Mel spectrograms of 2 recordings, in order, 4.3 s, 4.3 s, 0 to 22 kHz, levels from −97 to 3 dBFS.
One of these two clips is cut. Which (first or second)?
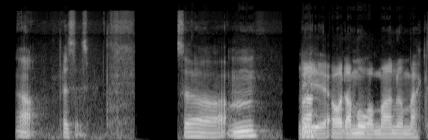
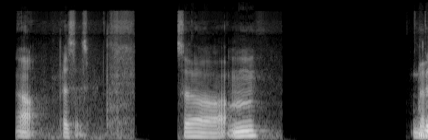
first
